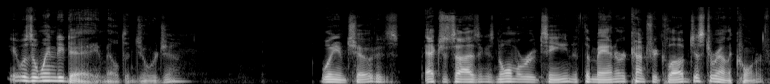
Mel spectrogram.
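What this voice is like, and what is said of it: Keith Morrison narrator impression. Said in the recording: “You want to start like Keith Morrison? ... Do your Keith Morrison voice.”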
